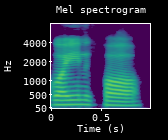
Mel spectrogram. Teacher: হলকের বা কণ্ঠনালীর শেষ ভাগ হতে উচ্চারিত হয় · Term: 3 নম্বর মাখরাজ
